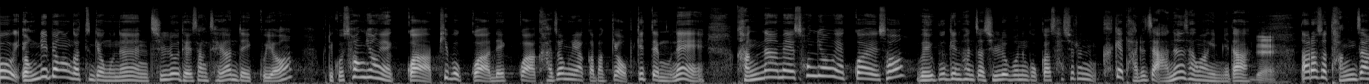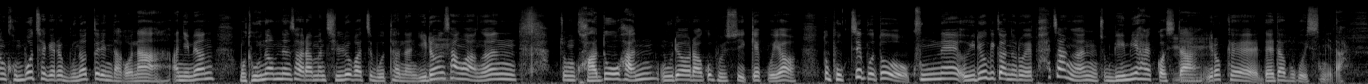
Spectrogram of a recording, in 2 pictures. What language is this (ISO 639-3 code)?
kor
